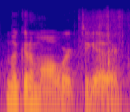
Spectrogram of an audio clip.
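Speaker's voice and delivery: plain reading voice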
